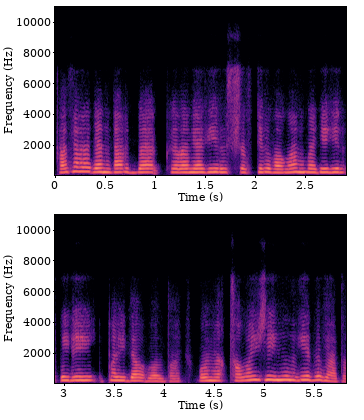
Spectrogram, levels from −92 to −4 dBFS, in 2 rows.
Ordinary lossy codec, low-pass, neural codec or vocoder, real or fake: Opus, 24 kbps; 7.2 kHz; codec, 16 kHz, 0.5 kbps, FreqCodec, smaller model; fake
